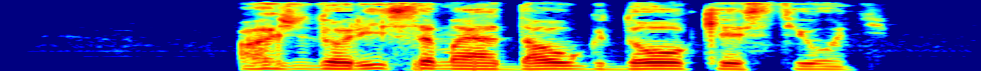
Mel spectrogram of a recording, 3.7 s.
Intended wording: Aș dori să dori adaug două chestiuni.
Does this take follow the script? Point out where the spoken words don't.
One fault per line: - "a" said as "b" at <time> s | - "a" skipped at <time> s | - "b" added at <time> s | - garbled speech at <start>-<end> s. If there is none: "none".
- "dori" said as "mai" at 1.6 s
